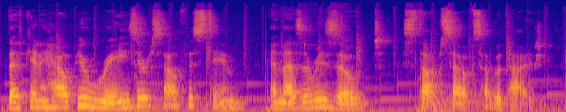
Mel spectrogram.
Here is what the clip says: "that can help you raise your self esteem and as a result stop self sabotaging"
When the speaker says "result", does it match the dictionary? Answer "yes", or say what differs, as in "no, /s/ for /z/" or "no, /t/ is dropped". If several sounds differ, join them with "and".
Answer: yes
